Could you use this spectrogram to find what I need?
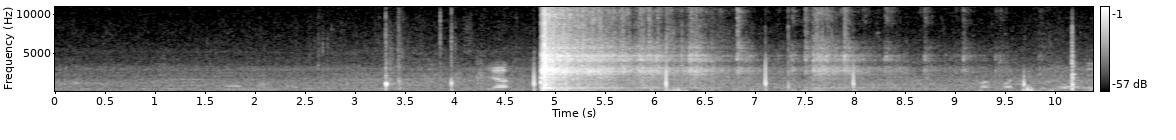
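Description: Wheelchair wheels roll and rattle across a hard court.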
